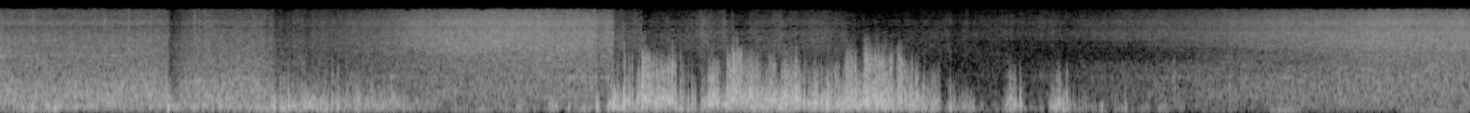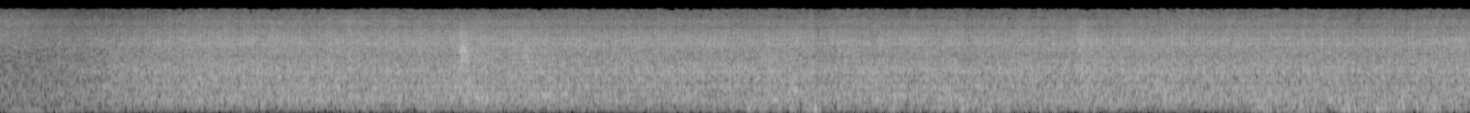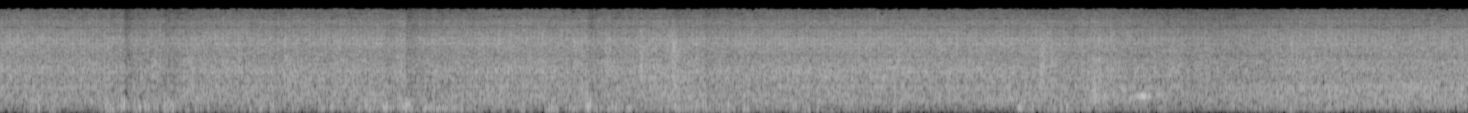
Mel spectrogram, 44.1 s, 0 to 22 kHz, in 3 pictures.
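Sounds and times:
low rumbles: 0.0 - 44.0
road traffic noise: 0.0 - 44.0.

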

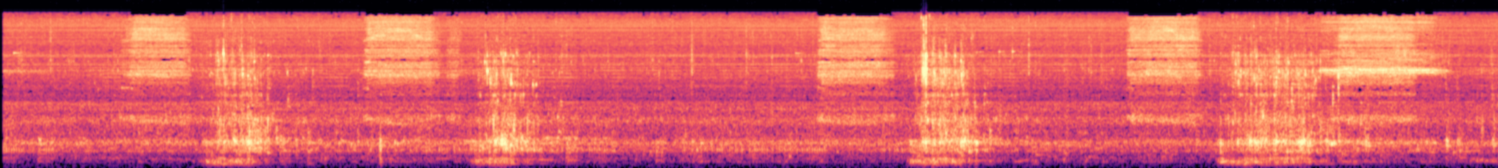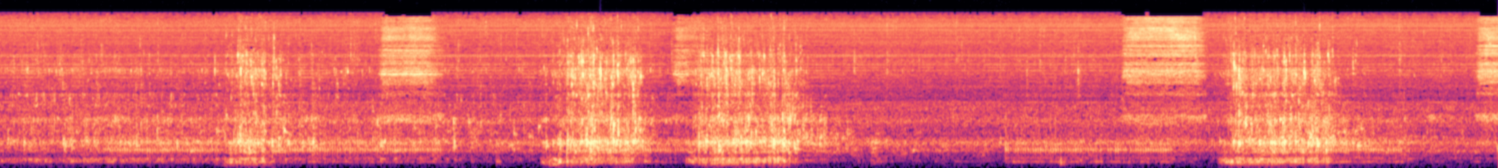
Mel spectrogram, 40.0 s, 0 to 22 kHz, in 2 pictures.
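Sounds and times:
regulator inhale hiss: 1.6 - 2.7, 4.8 - 6.3, 10.9 - 12.1, 15.0 - 16.2, 17.6 - 19.5, 25.0 - 26.2, 28.8 - 29.3, 34.8 - 36.2, 39.6 - 39.9
exhaled air bubbling: 2.6 - 4.4, 6.2 - 8.0, 12.1 - 13.6, 16.2 - 18.3, 19.2 - 31.6, 36.2 - 38.9.

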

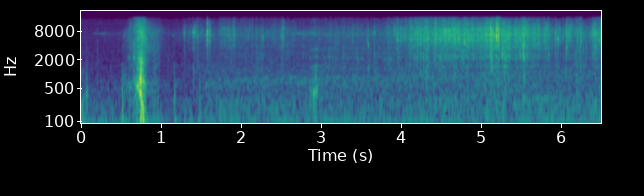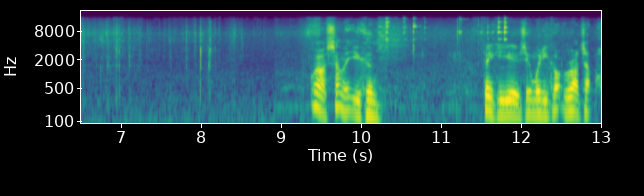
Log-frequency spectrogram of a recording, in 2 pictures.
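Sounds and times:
water trickling over pebbles: 1.2 - 8.8.

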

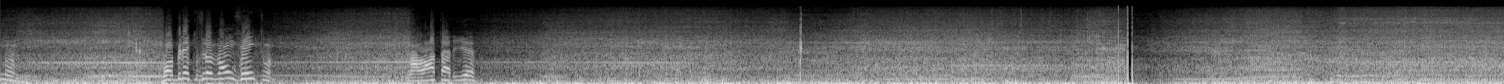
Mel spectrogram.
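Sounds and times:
motorcycle engine: 0.0 - 15.0
surrounding motorcycles running: 0.0 - 15.0
wind rush over microphone: 3.1 - 15.0.

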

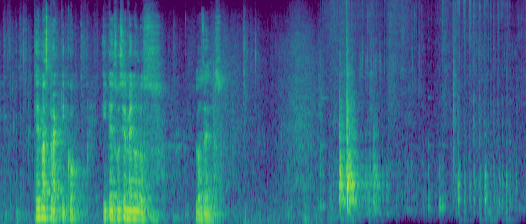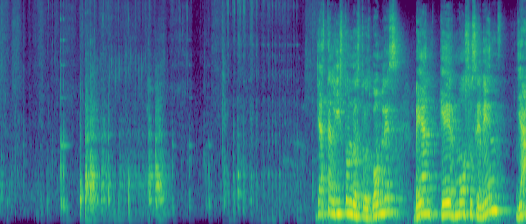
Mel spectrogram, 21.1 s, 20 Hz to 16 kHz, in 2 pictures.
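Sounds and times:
quiet food handling: 0.0 - 2.1, 3.4 - 17.8
dishes clattering: 6.4 - 16.9
glass bowl clinking: 6.4 - 17.1.

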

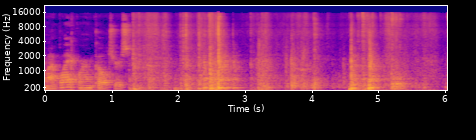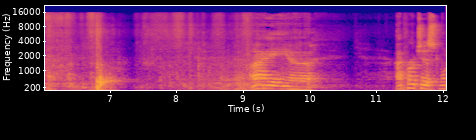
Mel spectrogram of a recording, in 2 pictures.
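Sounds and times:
cardboard rustling and scraping: 1.3 - 9.4.

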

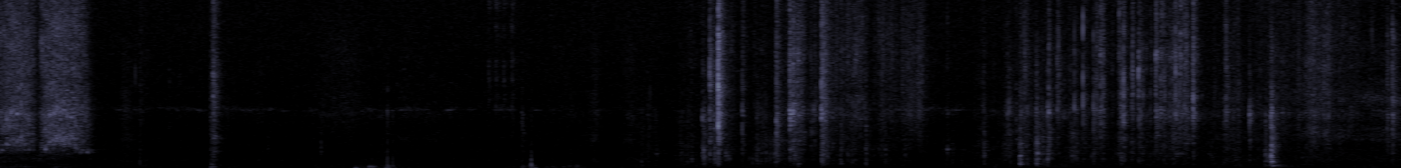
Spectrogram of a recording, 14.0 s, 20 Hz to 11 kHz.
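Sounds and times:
shrink-wrap crinkling: 6.8 - 14.0.

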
